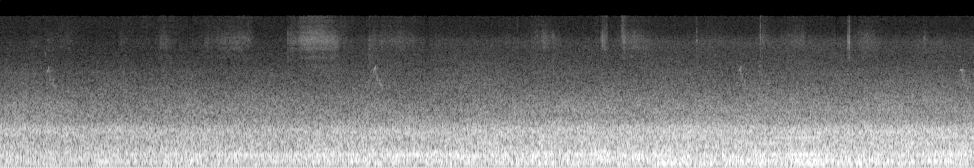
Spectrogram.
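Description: A brush scrapes softly against a concrete curb.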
